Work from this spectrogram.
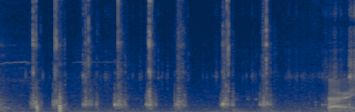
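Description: About ten evenly spaced ratchet clicks ring out close by while the bracket for a hood lift strut is tightened on a Jeep JL/JT, followed by a short rustle at the end.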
